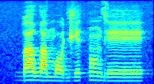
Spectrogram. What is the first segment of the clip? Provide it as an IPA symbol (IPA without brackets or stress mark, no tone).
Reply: ɡ͡b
